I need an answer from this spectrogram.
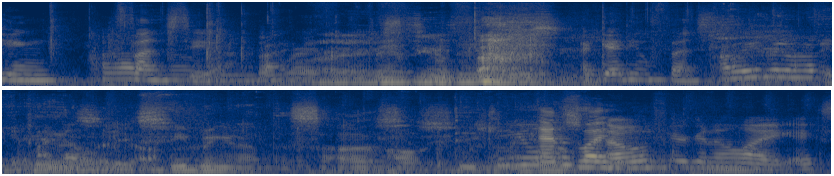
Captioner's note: murmur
